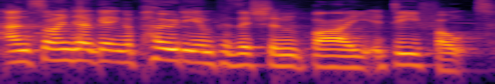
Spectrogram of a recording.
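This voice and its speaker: Speaking fairly quickly, a man with a southern English accent swings his pitch very widely. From southern England (Basingstoke, Hampshire). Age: 30s. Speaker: church learning and development lead, former student pastor. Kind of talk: sermon.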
